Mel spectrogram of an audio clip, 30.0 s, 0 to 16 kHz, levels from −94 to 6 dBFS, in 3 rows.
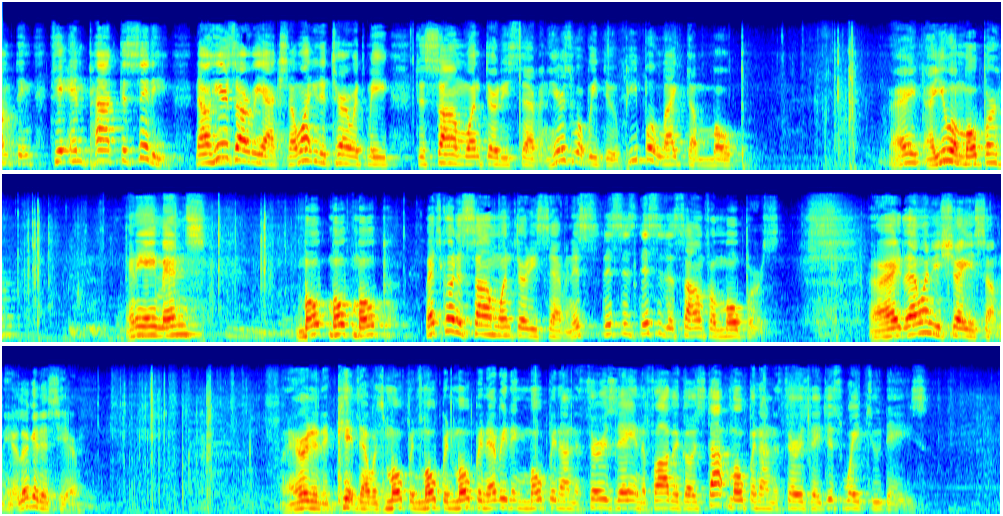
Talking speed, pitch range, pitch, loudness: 185 wpm, 150-195 Hz, 170 Hz, -17 LUFS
